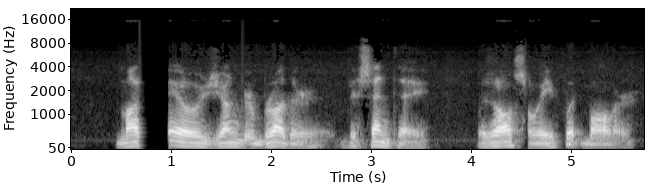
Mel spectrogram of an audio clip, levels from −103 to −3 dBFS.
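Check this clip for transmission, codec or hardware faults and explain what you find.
The clip has two kinds of transmission fault, both from packets failing to reach the receiver.

From 0.67 to 0.99 s there is a long network dropout, likely a network stall. About 300 ms of speech is lost and replaced by a fading continuation that gives way to roughly 230 ms of silence.

At 1.69 to 1.75 s and 4.53 to 4.59 s there is short concealed packet loss. In each case about 40 ms failed to reach the decoder, and the receiver extrapolated over the hole, leaving a brief smear or wobble in the speech.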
